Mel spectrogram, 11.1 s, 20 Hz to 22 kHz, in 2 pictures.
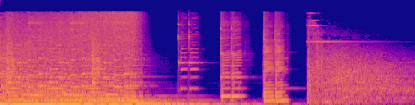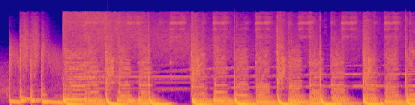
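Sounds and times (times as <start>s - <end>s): electronic background music: 0.0s - 11.0s
noisy crash with high ring: 4.1s - 5.8s.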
